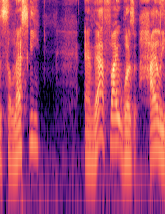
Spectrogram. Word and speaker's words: Sulecki: Jacobs versus message or Max's Seleka HBO pronounced to Celestia and that fight was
